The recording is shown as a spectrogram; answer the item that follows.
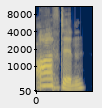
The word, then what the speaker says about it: often: Yeah, it's often. Nope, there's no T. It's silent.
